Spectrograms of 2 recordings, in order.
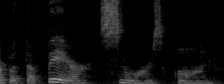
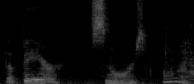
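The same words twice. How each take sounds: First: Said in the usual way. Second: Soft, slow "snores on"; hushed slow refrain. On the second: A narrator's reading. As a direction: let "on" fall away sleepily. Refrain, sleeping bear.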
